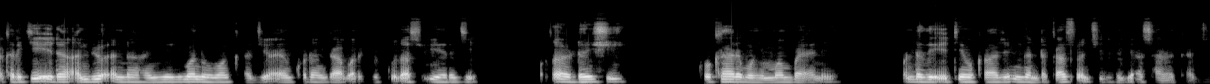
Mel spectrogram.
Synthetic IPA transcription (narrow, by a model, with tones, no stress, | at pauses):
ʔa˨kɐ˨ɽkʲe˦ʔɪ˨dɐ˦ŋʔa̰˦mbɪ˦wɐ̰˦ɗɐ̰˨nːɐ˦ŋɦa˦ɲː˦aː˦ji˦mɐ˦noː˨mɐ˦ŋkʰaː˨d͡ʒiː˦ʔa̰˨jɐ˦ŋkʷʊ˦dɐ˨ŋɡaː˦ɓɐ̰˨rdʊ˦kʷːṵ˦za̰ː˦su˨ʔɪ˦ja˨ɽɐ˦ɡʲḛ˨ | mɐ˦sʼɐ˦wɐ˨rdɐ˦nʃiː˦ | kʷoː˦kaː˦ɽa˨mʊ˨hɪ˨˦mːɐ˦mbɐ˨ja̰ː˨nḛː˦ | wʔɐ̰˦nda˨zaː˦˨ʔɪ˦ja̰˨teː˦mɐ˨kaː˨wa˦d͡ʒi˦ʔɪ˦ŋɡɐ˨nta˨kaː˦s̬ʊ˦wɐ̰˦nt͡ʃiː˦da˨tɐ˨˦ɡʲḛ˦ʔa˨saː˦ɽɐ˦ŋkʰaː˨d͡ʒi˦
